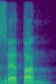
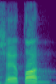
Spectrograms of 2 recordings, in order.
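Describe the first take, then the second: First: The word begins with a plain 'se' sound. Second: The word begins with a 'shai' sound. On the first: This is the standard Indonesian dictionary form. "di K B B I, jadinya setan" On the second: This is the Arabic form of the word. "kalau bahasa Arabnya syaitan"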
